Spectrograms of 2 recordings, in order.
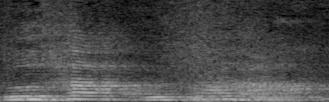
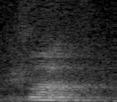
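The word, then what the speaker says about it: ལྷ: Я читаю это как ла-ха-та-лха. Лха. То есть не ха, а лха. Есть тибетцы, которые читают это наоборот. Хла. Хла. Таких много. На востоке Тибета есть диалекты, где читается не лха, а хла.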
